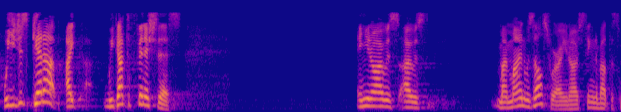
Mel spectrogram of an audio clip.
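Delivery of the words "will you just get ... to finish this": higher and louder, exasperated shouting; retold yell. Father rushing daughter out of bath, shouting. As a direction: hurry the kid up, fed up.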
